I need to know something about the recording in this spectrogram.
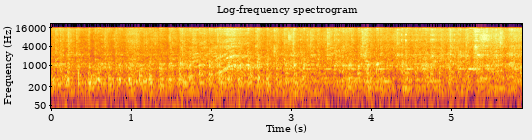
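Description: A steam roller clanks and rumbles as it approaches.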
